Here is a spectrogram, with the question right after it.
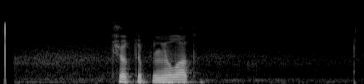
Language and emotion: Russian, neutral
